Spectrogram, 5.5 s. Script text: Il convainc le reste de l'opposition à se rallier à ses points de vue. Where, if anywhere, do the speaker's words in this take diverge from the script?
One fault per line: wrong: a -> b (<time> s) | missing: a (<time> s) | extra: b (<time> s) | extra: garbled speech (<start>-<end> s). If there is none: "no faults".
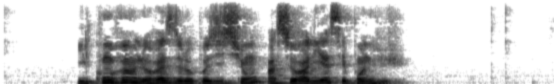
no faults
